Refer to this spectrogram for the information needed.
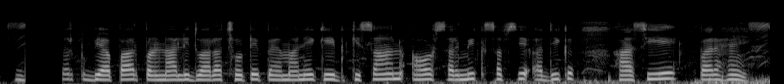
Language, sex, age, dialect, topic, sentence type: Hindi, female, 36-40, Garhwali, banking, statement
